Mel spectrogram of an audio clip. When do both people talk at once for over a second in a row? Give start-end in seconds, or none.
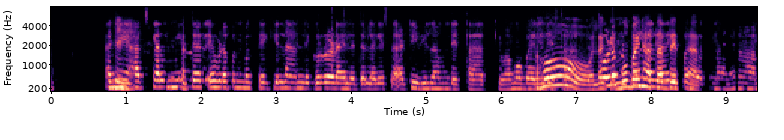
6.5-8.6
